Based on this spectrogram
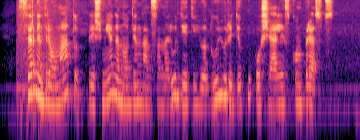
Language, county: Lithuanian, Marijampolė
